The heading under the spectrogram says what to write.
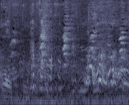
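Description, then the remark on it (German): Several dogs bark and yip in quick, irregular bursts at a dog race on a greyhound track, where any dog can race in heats graded by size. The dogs sound excited, and voices murmur in the background throughout. “Und äh, dieses Hundrennen ist dann so äh, gestaffelt, dass jeder Hund dort antreten kann, eben nach gestaffelt nach Größen.”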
